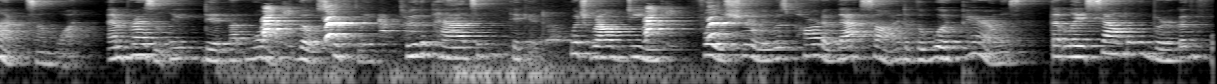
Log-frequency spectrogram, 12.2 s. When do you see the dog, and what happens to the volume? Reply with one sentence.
The dog can be heard from 2.5 to 7.7 s, getting quieter then louder.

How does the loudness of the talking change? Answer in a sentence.
The loudness of the talking stays about the same.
